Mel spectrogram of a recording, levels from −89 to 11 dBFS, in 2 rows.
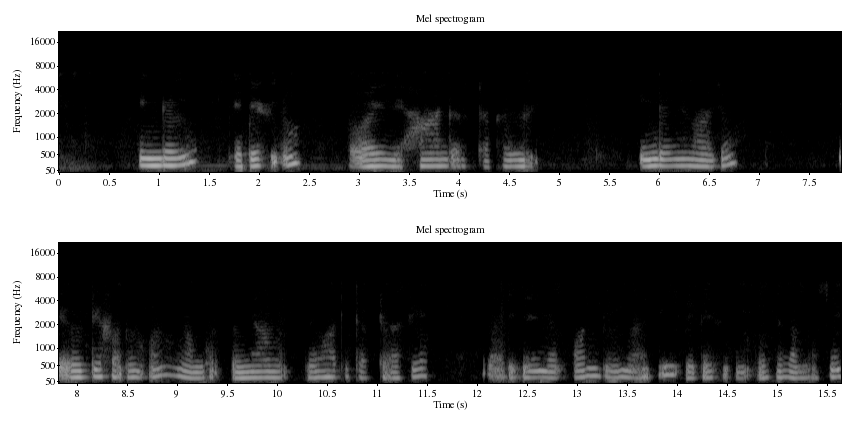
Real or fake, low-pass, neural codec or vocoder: fake; 7.2 kHz; codec, 44.1 kHz, 2.6 kbps, DAC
